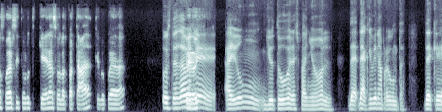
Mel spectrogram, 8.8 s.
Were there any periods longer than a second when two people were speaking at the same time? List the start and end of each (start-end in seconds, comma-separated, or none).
none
